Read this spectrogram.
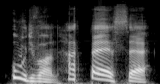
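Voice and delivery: high, loud, grasping agreement; eager relief. A narrator's reading. Eugene confirms his wife's alibi, excited. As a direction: seize the alibi gladly.

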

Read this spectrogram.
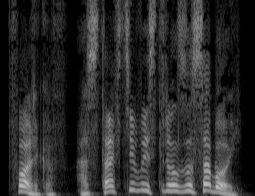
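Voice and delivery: high, breathless plea; panting out the request; out of breath. Acted. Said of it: "всё ещё задыхаясь". (задыхаясь, умоляюще)

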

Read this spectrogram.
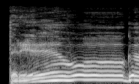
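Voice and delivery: high, long-drawn warning cry; bellowed alarm. A narrator's reading. Priest raising the alarm from the riverbank, bellowing. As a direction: stretch the word out, calling high and far. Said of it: "заорал он так сильно".

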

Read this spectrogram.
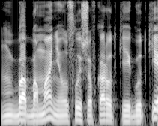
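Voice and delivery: usual speaking voice

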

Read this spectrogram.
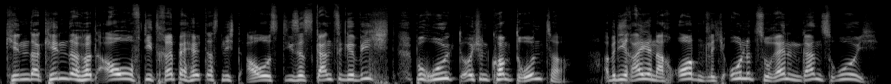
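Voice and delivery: loud, high, begging call upward; pleading cry. A narrator's reading. Caretaker begging the pupils upstairs, loud pleading cry. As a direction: plead at the top of your voice. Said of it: "ruft flehentlich".

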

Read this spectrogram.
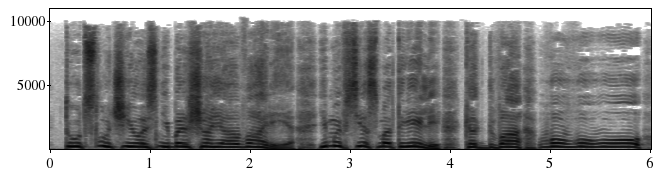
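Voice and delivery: high, panicky voice breaking into a stammer; frightened stutter. A narrator's reading. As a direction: get stuck on the last word in fear. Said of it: "От страха он начал заикаться".

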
